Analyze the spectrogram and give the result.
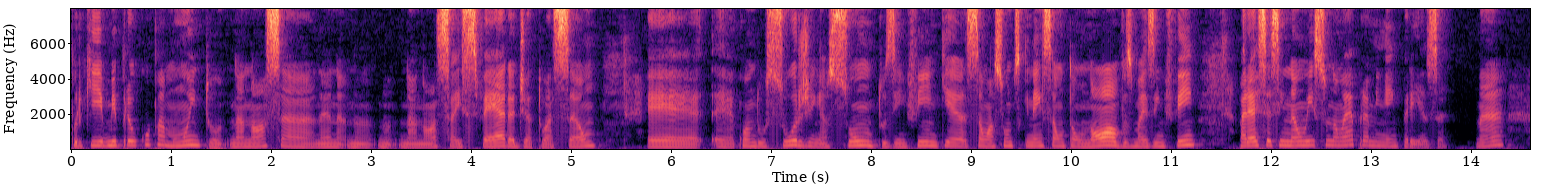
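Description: A normal speaking voice moves at a fairly slow pace. Its pitch variation is ordinary. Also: woman, medium pitch for a woman. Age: 40s. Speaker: leadership consultant. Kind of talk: interview. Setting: studio.

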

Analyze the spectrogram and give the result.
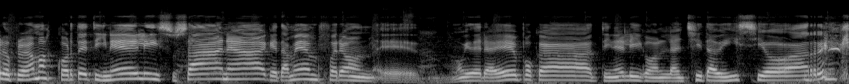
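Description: A woman with a Rioplatense accent, fairly high pitch, lively intonation and hardly any pauses, over music in the background. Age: 30s. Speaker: podcast co-host. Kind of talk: casual chat.

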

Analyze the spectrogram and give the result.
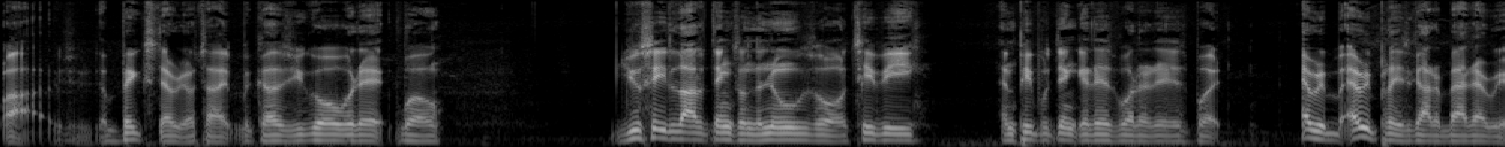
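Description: A man's fairly low voice with a New York accent, fairly quick in pace, with ordinary pitch variation and long, frequent pauses. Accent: New York accent, unchanged. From New York (Bronx). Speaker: podcast guest. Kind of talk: casual chat.

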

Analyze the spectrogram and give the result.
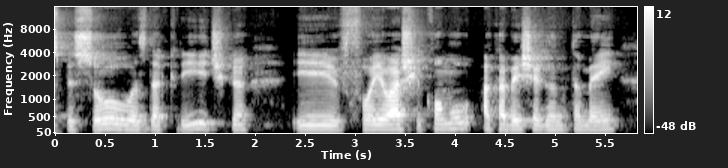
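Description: A man speaks at a medium pitch. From Espírito Santo, Brazil (Vitória). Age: 20s. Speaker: singer-songwriter. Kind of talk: interview.

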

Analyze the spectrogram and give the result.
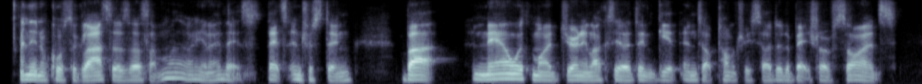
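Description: Against a quiet background, a man with a fairly low pitch talks at a fairly quick pace, his intonation fairly even. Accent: Southland New Zealand. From southern New Zealand. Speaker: optometrist and podcast host. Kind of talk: casual chat.

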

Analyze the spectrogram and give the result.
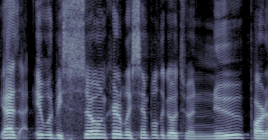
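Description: A man with a West Texas accent and an energetic tone, in a very clean recording with a silent background. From Texas, Amarillo. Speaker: missionary preacher. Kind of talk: evangelical sermon to a college audience, call-and-response questions to the crowd. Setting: stage with audience. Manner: energetic, conversational preaching with rapid rhetorical questions.

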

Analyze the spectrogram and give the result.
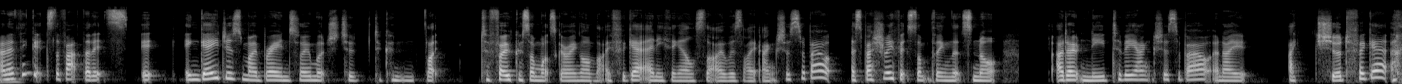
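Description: With ordinary pitch variation and a fairly quick pace, this is a normal speaking voice. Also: woman, medium pitch for a woman. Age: 20s. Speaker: podcast host. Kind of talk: casual chat.

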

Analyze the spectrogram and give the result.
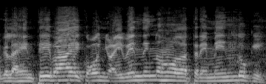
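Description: A man's high voice with ordinary pitch variation, against noticeable background noise. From eastern Venezuela, Puerto La Cruz. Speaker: podcast host. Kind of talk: casual chat. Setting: studio. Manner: animated.

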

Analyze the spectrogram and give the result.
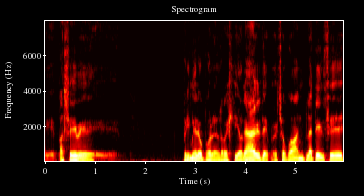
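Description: At a very slow pace, a man speaks in a Rioplatense accent. His voice is medium-pitched, with fairly even intonation. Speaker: professional wrestler and actor. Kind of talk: interview.

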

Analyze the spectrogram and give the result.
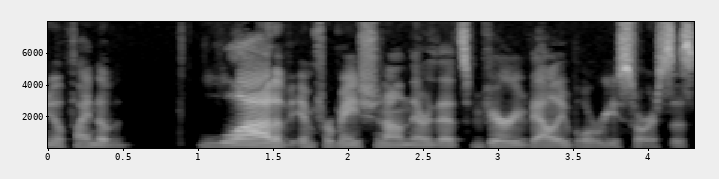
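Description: A woman with a plain, everyday voice speaks fairly quickly at a fairly low pitch, in a very clean recording with a silent background and a dry, close sound with no echo. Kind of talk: radio host patter.

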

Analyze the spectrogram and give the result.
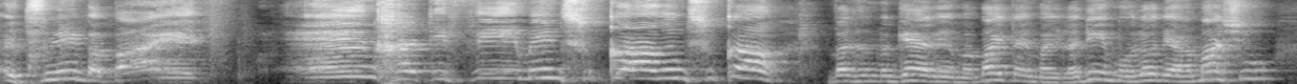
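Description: With noticeable background noise and audible room echo, a man speaks at an extremely high pitch, with very wide pitch swings and a fairly slow pace. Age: 40s. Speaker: parenting podcast co-host, former athlete. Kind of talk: casual chat.

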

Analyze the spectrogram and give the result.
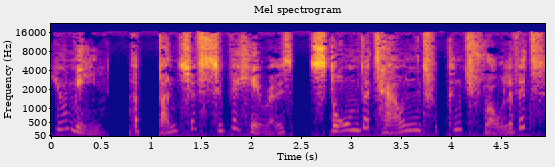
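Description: A put-on character voice moves at a fairly slow pace with very wide pitch swings and a bright, sharp tone over a husky, rough edge. The sound is dry and close, with no echo. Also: man, high pitch for a man.

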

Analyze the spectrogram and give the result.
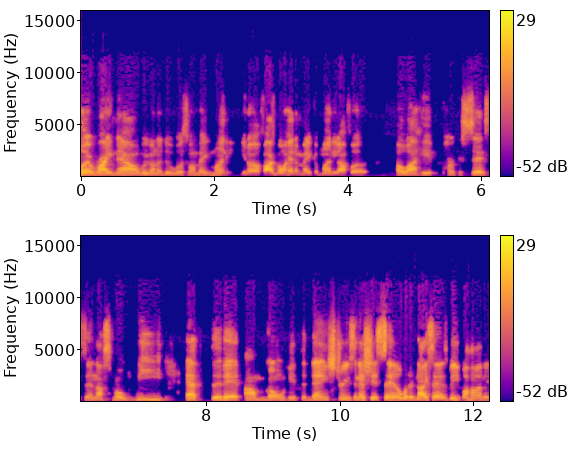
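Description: A man at a medium pitch, with lively intonation and a moderate pace. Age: 30s. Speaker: podcast co-host. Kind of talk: casual chat. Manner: animated.

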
